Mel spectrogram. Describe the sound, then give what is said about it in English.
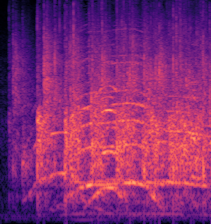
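A live Phoenix audience bursts into loud, steady applause after a brief quieter start, applauding to vote on who is in the right in a dispute. Scattered cheers and voices are mixed into the dense clapping throughout. “So I'm going to allow our live Phoenix audience to make the call.”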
